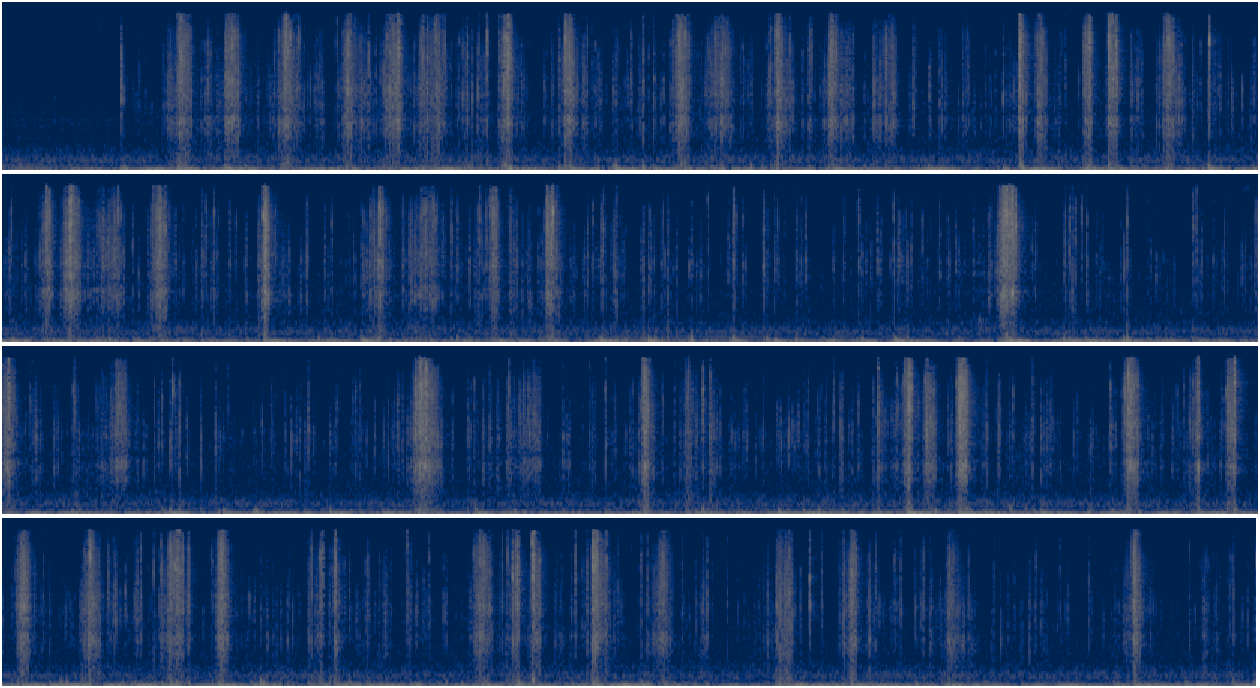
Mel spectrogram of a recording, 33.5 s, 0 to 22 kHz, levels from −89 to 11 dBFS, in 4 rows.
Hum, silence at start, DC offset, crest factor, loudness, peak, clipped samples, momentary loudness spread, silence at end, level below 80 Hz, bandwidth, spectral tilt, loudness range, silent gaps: none; 0 s; under 0.1%; 36 dB; -40 LUFS; -6 dBFS; under 0.1%; 22 LU; 0 s; -52 dBFS; 17 kHz; 0.5 dB/octave; 5 LU; none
